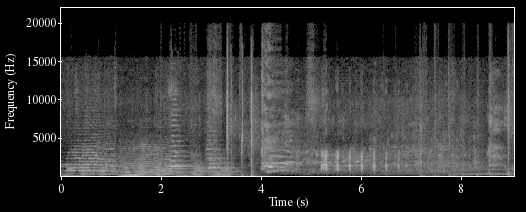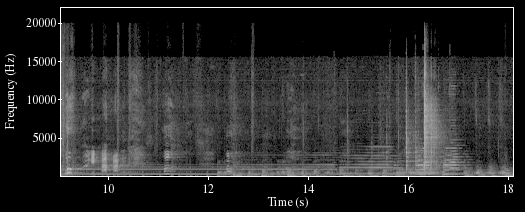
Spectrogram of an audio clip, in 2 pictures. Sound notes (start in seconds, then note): 4.4 Frank laughs; 12.9 bright orchestra music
